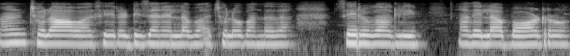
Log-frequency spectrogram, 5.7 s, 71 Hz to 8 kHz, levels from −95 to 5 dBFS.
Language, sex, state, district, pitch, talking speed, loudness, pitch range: Kannada, female, Karnataka, Raichur, 200 Hz, 160 wpm, -17 LUFS, 200-205 Hz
